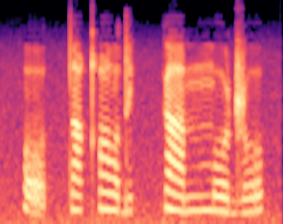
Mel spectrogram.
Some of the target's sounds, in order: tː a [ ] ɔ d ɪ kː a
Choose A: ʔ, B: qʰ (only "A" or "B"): B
